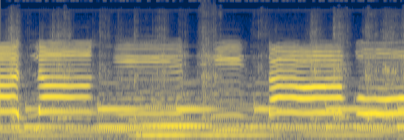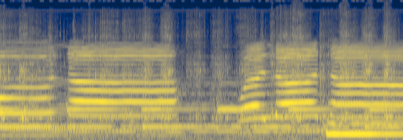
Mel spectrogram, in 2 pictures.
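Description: A young girl singing a slow song in several drawn-out phrases, with held chords sounding underneath.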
